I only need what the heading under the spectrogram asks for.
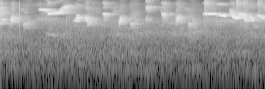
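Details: Cheerful twittering at the start of a new day: quick high chirps repeated roughly three or four times a second, each a short falling whistle, with a louder downslurred phrase near the end.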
